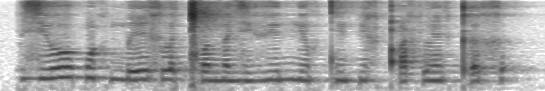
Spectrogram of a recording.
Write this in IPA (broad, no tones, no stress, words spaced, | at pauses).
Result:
zʲoːpɔ̃x meːxlʌǀʰɔ nãzʲʌvʲu nʲõxtʲõpʲẽx qʼɛxlẽxkʼɜx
